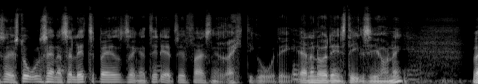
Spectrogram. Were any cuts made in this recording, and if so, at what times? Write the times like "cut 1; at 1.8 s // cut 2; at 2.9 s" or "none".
cut 1; at 1.7 s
